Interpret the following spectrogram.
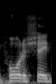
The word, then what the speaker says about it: Portishead: The way Luke pronounces Portishead, it's definitely Portishead, not It's Portishead.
